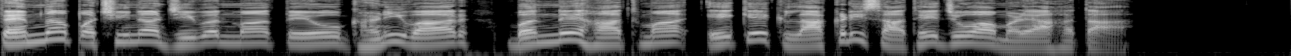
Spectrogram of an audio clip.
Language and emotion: Gujarati, neutral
